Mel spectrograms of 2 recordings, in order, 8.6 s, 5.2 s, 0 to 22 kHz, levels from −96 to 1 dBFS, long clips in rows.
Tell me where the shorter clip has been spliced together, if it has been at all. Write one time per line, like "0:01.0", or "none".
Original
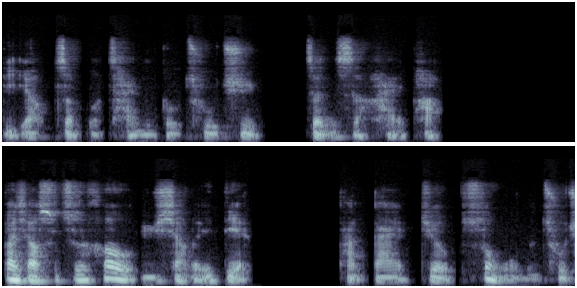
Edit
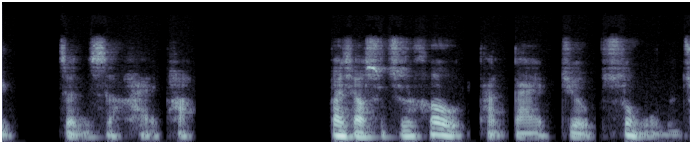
0:03.5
